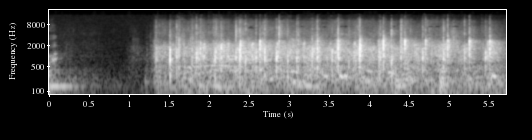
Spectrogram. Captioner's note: audience claps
